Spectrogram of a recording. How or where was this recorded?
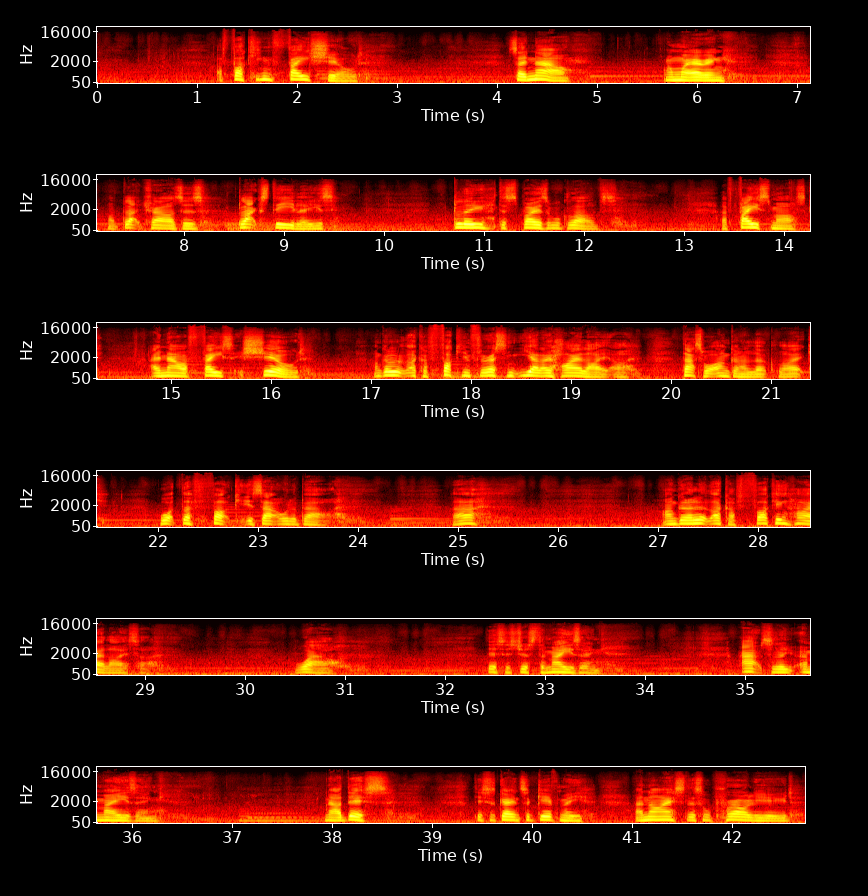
outdoors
